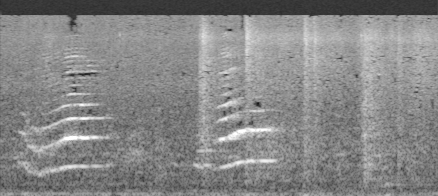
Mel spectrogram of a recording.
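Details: Domestic cat perched up high, refusing to come down while a person coaxes it. Two drawn-out meows about two seconds apart, the first dipping then rising, the second rising then levelling off, followed by a few soft knocks.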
